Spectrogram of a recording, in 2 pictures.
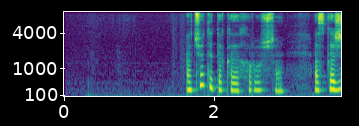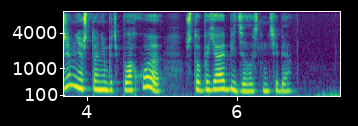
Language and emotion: Russian, sad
